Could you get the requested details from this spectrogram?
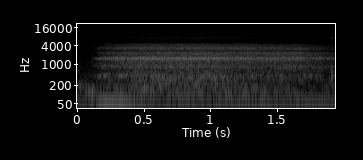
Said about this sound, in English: And we take a long, deep, full breath in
